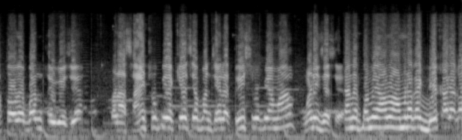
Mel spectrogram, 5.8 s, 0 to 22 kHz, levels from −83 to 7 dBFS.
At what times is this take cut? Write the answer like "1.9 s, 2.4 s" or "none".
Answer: 4.3 s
